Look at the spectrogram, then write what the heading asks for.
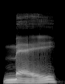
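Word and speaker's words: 没: To say I don't have, you're going to need this character, méi, pronounced méi.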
